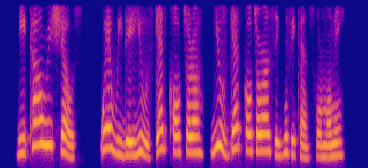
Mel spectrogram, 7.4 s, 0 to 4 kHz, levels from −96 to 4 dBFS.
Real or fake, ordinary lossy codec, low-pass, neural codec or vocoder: fake; none; 3.6 kHz; codec, 16 kHz in and 24 kHz out, 0.9 kbps, LongCat-Audio-Codec, fine tuned four codebook decoder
